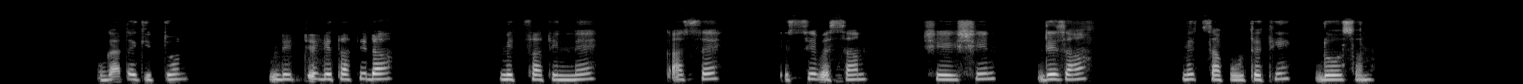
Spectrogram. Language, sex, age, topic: Gamo, female, 18-24, government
